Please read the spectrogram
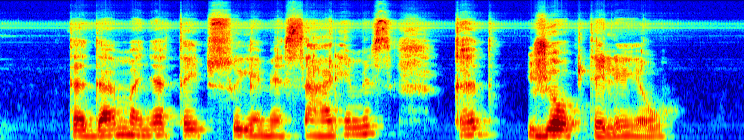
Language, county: Lithuanian, Kaunas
